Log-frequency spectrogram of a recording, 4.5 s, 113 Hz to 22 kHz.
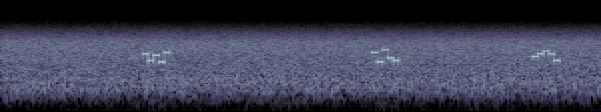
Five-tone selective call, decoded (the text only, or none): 83729 92253 68083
